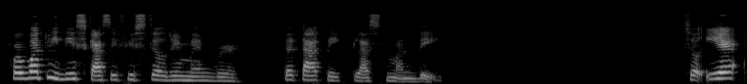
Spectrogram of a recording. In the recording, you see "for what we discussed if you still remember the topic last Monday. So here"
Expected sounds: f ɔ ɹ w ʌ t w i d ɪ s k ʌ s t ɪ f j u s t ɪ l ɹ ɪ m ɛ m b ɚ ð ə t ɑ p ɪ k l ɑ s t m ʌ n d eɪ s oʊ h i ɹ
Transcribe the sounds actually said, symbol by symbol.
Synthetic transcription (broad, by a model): f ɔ ɹ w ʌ t w i d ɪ s k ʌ s ɪ f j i s t ɪ l ɹ ɪ m ɛ m b ɚ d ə t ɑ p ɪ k l ɑ s t m ʌ n d eɪ s oʊ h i ɹ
